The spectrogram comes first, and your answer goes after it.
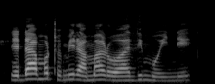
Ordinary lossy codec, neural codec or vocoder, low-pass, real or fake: none; none; none; real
